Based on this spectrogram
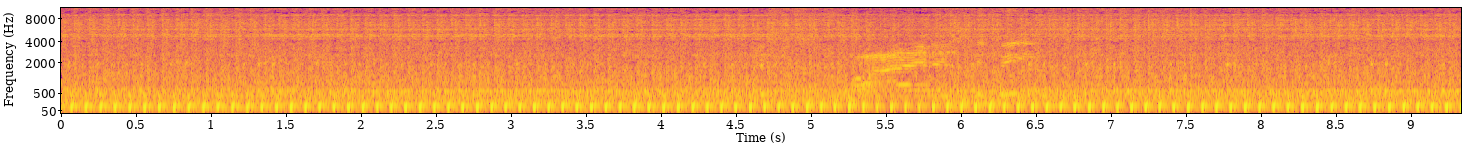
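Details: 1987 John Deere SX75 lawn tractor cranked on request to hear the starter. It turns over steadily at about three and a half beats a second but never catches, suggesting a lazy starter; the cause is suspected, not confirmed.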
